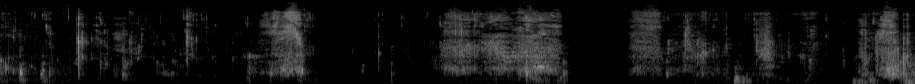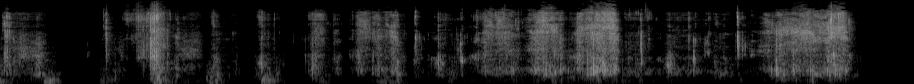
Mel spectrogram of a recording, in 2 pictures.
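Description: Chewing and crunching as mutton curry and rice are eaten by hand, in irregular bouts with short pauses, including bites of a raw red onion.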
